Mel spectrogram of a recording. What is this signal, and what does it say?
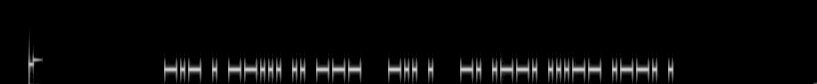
Morse code, heard as a keyed tone, about 30 wpm, 700 Hz. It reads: KE7IO DE NP3PE
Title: USA Callsign DE Callsign - 5 Characters - 30wpm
